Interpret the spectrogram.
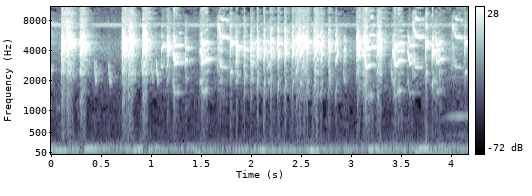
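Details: Long-tailed shrike from Madura, used to tutor songbirds that have stopped singing: varied high chattering with squeaky whistled slurs and harsh buzzy notes, broken by brief pauses.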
